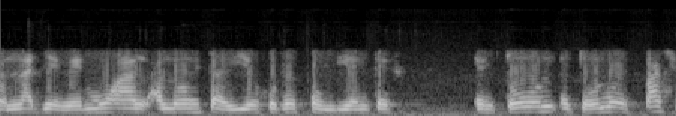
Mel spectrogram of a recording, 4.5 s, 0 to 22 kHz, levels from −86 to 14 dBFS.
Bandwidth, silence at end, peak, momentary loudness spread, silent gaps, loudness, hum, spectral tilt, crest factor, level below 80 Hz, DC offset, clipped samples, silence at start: 4 kHz; 0 s; -2 dBFS; 5 LU; none; -17 LUFS; none; -8 dB/octave; 16 dB; -46 dBFS; under 0.1%; under 0.1%; 0 s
